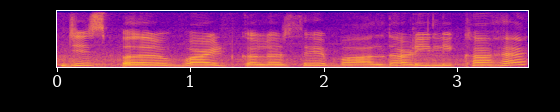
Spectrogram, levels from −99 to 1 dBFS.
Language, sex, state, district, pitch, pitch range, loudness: Hindi, female, Punjab, Pathankot, 240 Hz, 230-245 Hz, -15 LUFS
